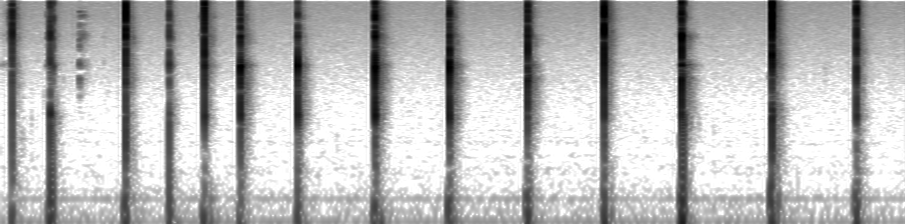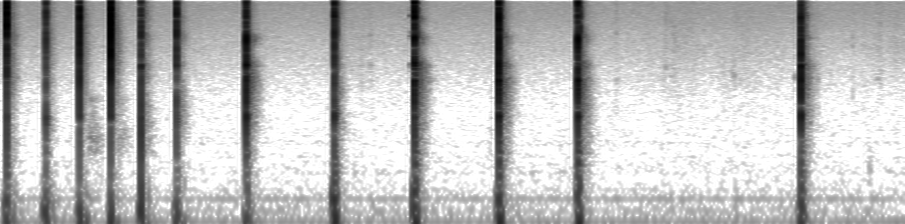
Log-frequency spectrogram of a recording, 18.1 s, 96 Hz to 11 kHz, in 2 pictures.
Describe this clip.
pencil hits
Hitting with a pencil.
Recorded with H5 Zoom with NTG-3 mic.
hit, 2b, goldfaber, pencil, hits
